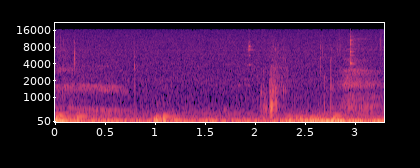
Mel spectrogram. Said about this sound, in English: Hold on. I'm going to take a sip of my water.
